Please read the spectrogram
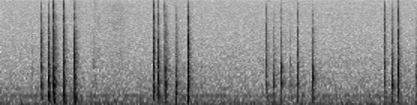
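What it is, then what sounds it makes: Cardboard shoebox lid tapped with nails. Long acrylic nails and fingertips tap and scratch across the closed lid of a hollow red Nike cardboard shoebox. Quick, bright, clicky taps come in four short bursts separated by pauses, each dying away almost instantly over a faint steady low hum.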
